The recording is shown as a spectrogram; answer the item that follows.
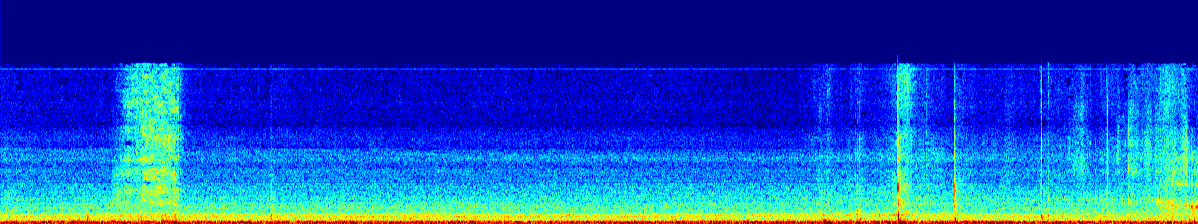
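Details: A quiet indoor room with a steady low electrical hum and occasional soft rustles and clicks, no animal voice.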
